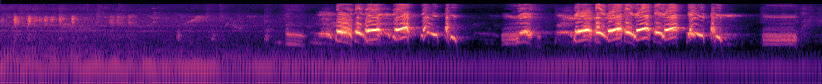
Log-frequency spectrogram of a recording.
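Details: Wild-caught white-crested laughingthrush kept caged, silent at first over a low hum, then two loud bursts of raucous laughing with rising whistled notes repeated about three per second.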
